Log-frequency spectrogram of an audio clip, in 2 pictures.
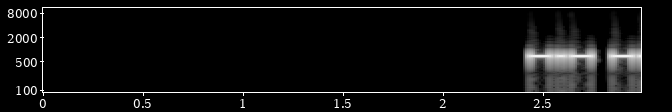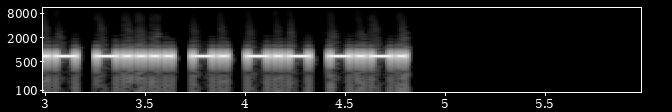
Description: Morse code, heard as a keyed tone, about 36 wpm, 700 Hz. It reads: KK6NKC
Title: USA Call Signs - 6 Characters - Repeated 3x - 35wpm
